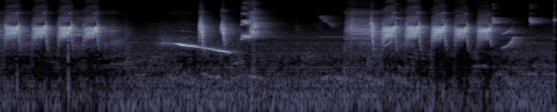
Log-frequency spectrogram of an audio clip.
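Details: In morning song, an Asian pied starling delivers rhythmic harsh buzzy bursts about three per second, a smooth descending whistle with grating notes, then another long series of rasping bursts.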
